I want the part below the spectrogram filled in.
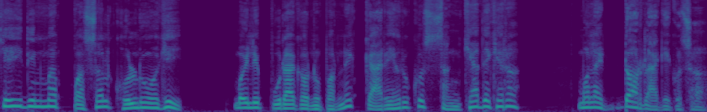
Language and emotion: Nepali, fearful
